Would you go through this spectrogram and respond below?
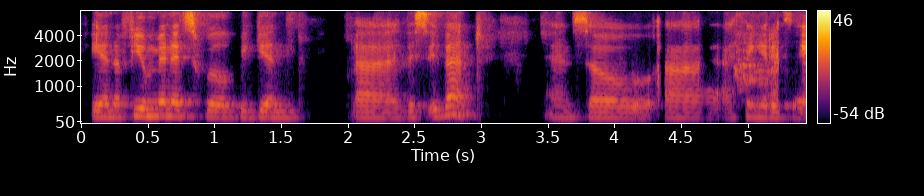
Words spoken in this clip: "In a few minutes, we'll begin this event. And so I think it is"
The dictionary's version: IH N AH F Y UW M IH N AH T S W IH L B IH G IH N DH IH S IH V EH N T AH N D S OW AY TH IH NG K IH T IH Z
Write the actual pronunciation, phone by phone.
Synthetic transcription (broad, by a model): IH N AH F Y UW M IH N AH T S W IH L B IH G IH N DH IH S IH V EH N T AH N S OW AY TH IH NG K IH T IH Z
